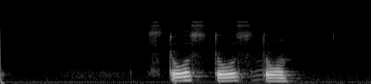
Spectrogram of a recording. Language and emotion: Russian, neutral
